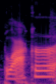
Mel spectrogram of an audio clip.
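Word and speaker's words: Blacquer: liner in the shade blacker I think spelled like lacquer but with a b and an L I'm using that to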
